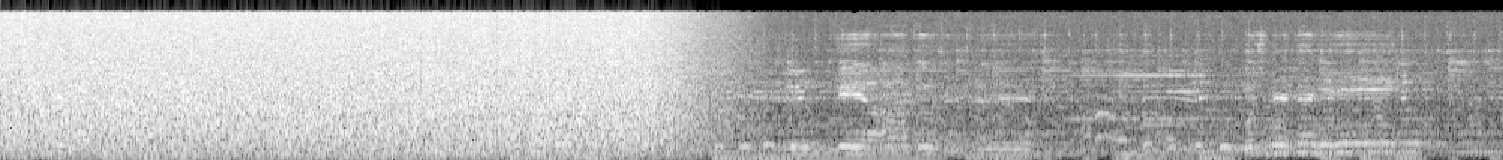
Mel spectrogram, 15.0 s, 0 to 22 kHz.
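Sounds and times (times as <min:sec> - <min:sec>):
rushing hiss: 0:00.0 - 0:07.8
band playing: 0:00.0 - 0:15.0.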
